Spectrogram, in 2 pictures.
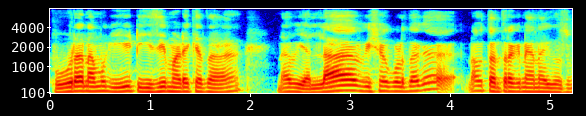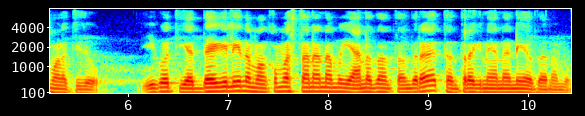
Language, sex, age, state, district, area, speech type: Kannada, male, 30-45, Karnataka, Bidar, urban, spontaneous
